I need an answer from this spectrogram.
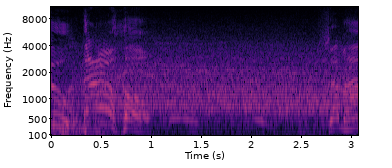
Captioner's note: crowd cheering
